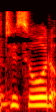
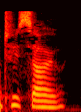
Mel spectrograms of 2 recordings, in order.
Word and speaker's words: Tussaud: You can say Tussaud or Tussaud. It's absolutely correct either way.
